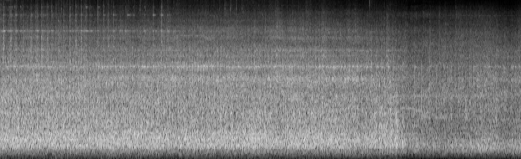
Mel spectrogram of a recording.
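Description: Rail cars rolling on track: a loud, steady clattering rumble that eases a little about eight seconds in.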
